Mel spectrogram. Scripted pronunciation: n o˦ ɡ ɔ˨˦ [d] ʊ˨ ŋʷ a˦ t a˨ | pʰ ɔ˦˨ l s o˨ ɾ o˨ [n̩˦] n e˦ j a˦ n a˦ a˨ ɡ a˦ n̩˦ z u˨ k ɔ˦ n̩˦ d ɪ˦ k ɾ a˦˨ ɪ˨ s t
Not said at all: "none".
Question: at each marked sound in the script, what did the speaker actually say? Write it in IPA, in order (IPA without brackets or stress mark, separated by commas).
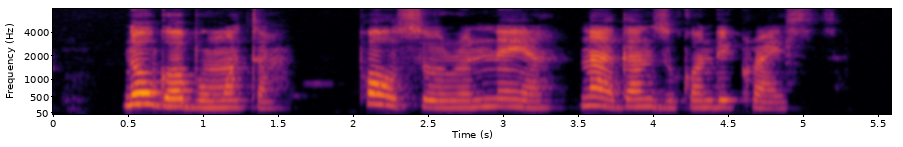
b, n̩˦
